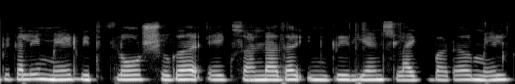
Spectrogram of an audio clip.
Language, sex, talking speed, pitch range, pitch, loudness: English, female, 140 wpm, 210-220 Hz, 215 Hz, -12 LUFS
